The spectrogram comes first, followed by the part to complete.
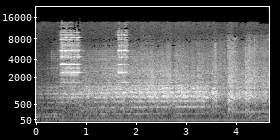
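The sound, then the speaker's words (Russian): A tram bell clangs in two short bursts over the steady, rumbling roll of a tram pulling away as a tall, thin man jumps aboard while it is moving, fairly loud, with no voices. “Я кинулся вслед за ним, но Высокой, пересекая улицу, неожиданно вскочил на ходу в трамвай и уехал.”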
